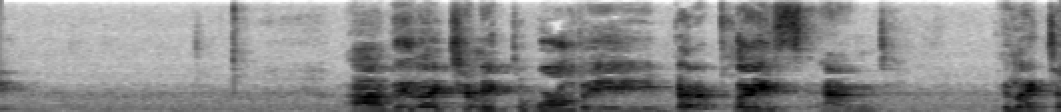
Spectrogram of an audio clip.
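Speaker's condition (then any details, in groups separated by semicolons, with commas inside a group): No condition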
